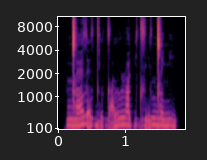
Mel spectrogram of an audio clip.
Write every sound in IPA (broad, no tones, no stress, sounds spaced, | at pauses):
ŋ͡ǀ æ z ɛ̰ z d ḭ l d ɑ̰ l u ɹ ɑ pʲ ɛ d z ḭ z ŋ͡ǀ ɛ ɲ i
